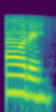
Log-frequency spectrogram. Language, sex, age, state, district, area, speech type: Kannada, female, 45-60, Karnataka, Gulbarga, urban, conversation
